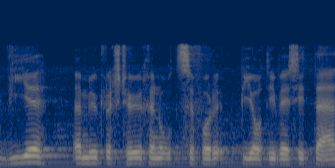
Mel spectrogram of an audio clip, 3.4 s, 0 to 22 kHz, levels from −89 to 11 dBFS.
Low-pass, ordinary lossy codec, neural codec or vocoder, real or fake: 7.2 kHz; none; none; real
